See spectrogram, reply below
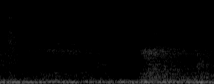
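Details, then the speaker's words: Lung auscultation over the lower chest (vesicular area) during a respiratory exam, checking for adventitious sounds: deep breaths on request, an audible breath then a longer one, over low hum. "Now we'll be checking vesicular, which will be in the lower part. Deep breath in."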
